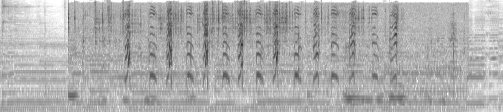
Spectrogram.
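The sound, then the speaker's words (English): The squeaker wings of a Tolo Crazy-Eyed Bird baby rattle toy give a quick run of high, bright squeaks, roughly eight in an uneven rhythm, over a steady low musical backing. “Squeaker wings.”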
